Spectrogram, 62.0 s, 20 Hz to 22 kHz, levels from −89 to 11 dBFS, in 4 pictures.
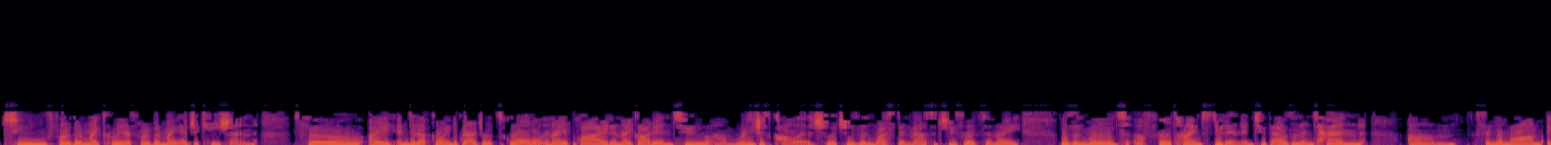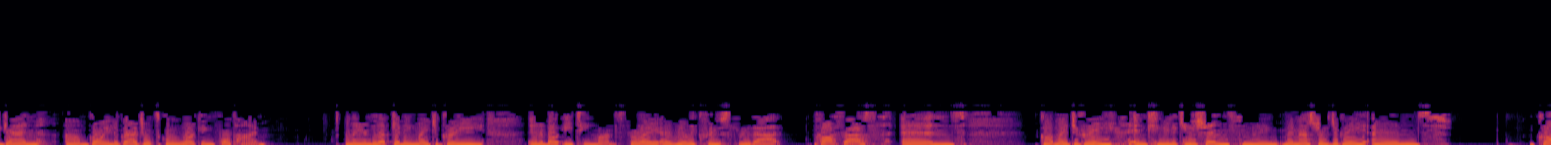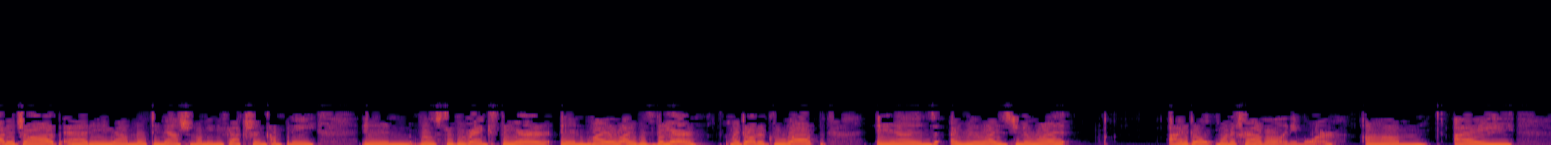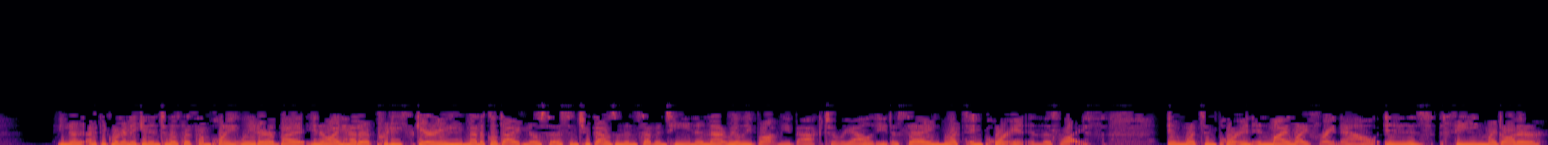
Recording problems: garbled, watery; badly; nothing above 5 kHz
distortion; slight; 17% of the sound clipped

